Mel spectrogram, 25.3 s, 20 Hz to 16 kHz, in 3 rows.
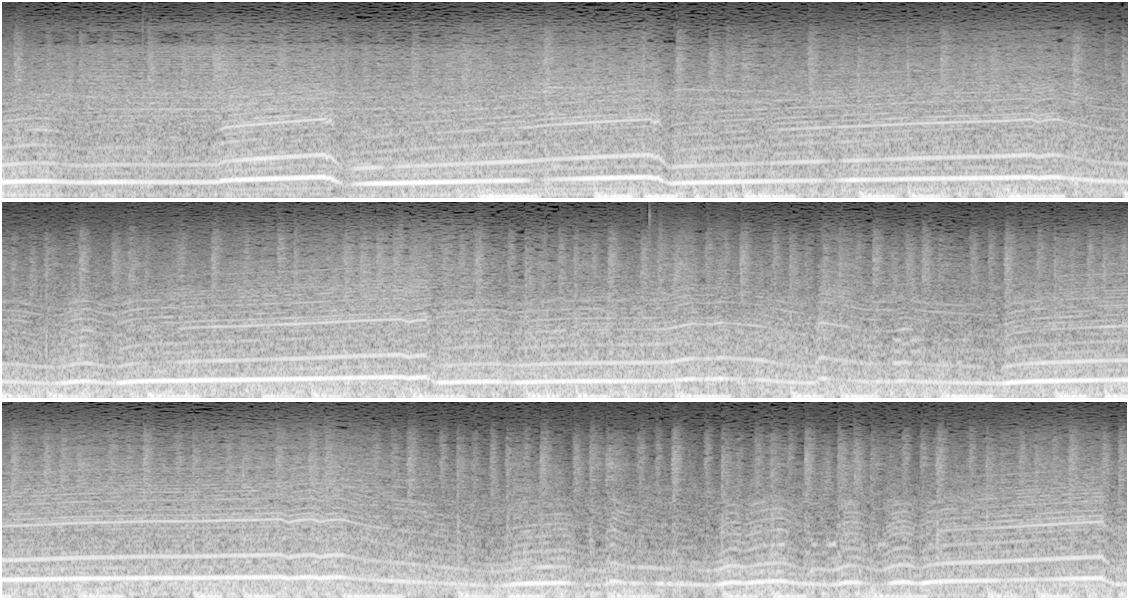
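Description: Racing motorcycle engines from the PS2 game Tourist Trophy wail steadily on Trail Mountain Circuit, the pitch rising and falling through gear shifts as the bike accelerates and brakes, loud and continuous without talk.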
